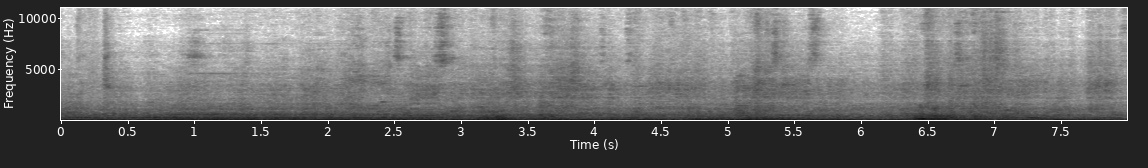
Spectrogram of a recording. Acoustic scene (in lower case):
bus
